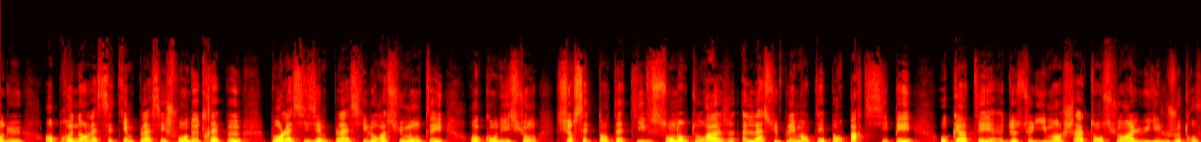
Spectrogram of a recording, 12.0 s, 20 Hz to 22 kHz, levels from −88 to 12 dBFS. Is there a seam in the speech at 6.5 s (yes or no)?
no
